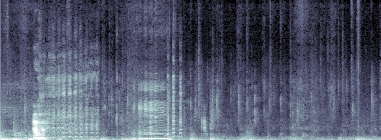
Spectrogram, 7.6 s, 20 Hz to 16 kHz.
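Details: Goat at a handmade goat farm in Japan, 10 March 2024, with a one-year-old male and ten-day-old twin male kids crowding around a person; one short bleat followed by a lower, drawn-out bleat, with a man calling and talking nearby.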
